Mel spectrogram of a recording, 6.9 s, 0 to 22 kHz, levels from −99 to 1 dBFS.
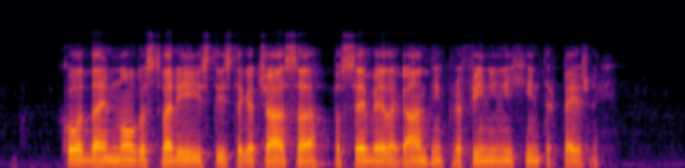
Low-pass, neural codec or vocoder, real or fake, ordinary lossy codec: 7.2 kHz; codec, 16 kHz, 4.8 kbps, FACodec; fake; Opus, 24 kbps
